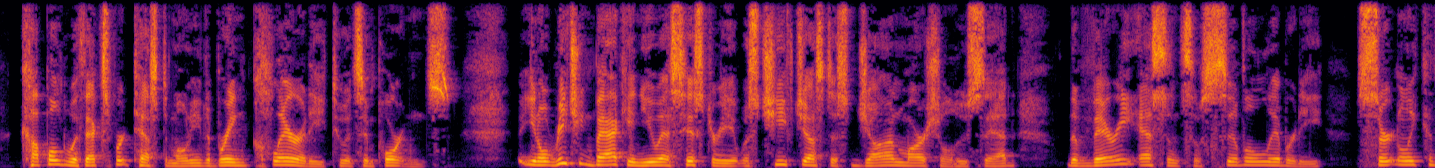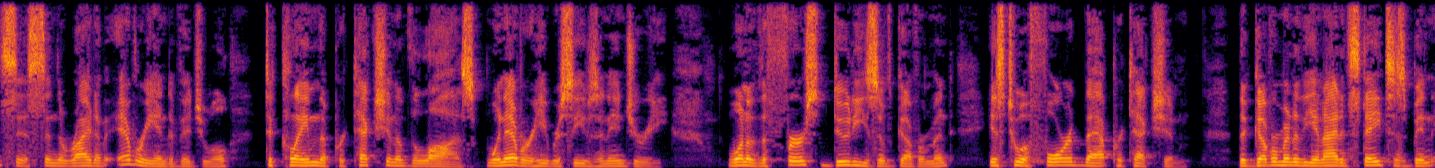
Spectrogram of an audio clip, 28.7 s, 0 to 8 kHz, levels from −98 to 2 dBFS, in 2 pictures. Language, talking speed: English, 150 wpm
